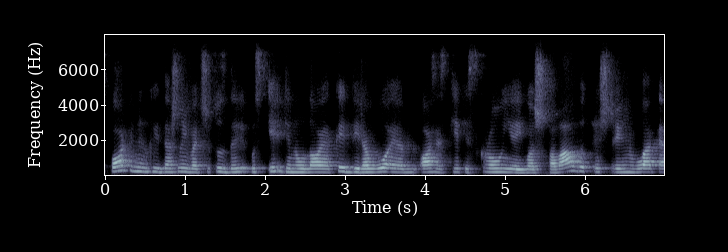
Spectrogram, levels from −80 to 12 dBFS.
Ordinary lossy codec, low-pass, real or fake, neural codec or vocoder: Opus, 24 kbps; 7.2 kHz; fake; codec, 24 kHz, 0.9 kbps, WavTokenizer, large speech release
